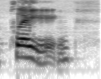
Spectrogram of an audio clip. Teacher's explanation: Trochee is also 2 syllables, and it follows a stressed, unstressed pattern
